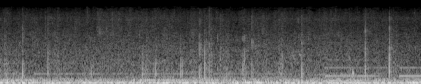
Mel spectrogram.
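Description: Raindrops tapping in scattered ticks on a car's windshield and body while it drives, over a steady low road rumble. Music with long held notes plays alongside.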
